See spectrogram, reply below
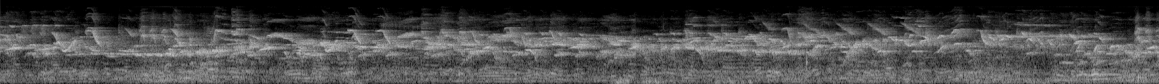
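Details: Long, unbroken song of a white-rumped shama famed for subduing rival birds: a dense torrent of varied whistles, chattering trills and sharp chips, full and loud throughout.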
